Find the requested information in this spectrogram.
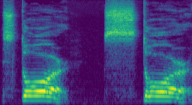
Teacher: Nós temos aquele hábito de botar esse som de I, mas os americanos não falam, nem os britânicos, esse som de I que a gente tem o hábito de falar antes desses S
